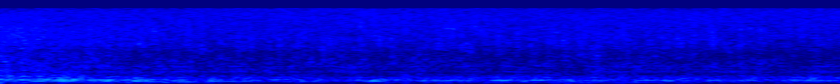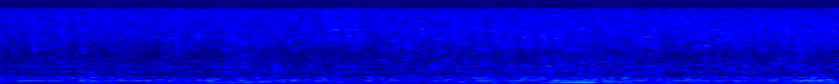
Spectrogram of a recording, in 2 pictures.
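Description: Faint steady hiss of the recording's background noise, with no distinct events in it.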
